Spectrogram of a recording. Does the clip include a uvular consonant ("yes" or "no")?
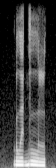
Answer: no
